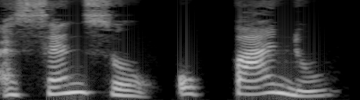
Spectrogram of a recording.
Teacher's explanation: At ang panghuli ay ang glal stock na gaya ng pagbigkas sa asenso o pano, may saglit na paghinto sa hangin sa lalamunan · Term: glottal stop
